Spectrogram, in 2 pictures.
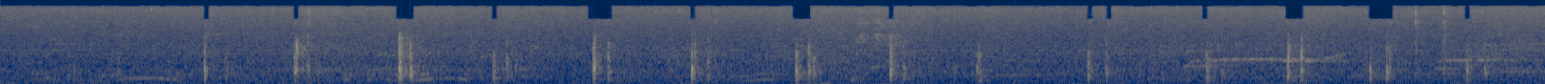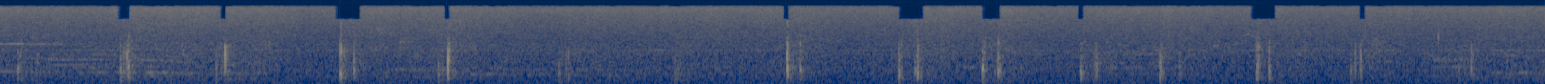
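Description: Footsteps tap on stone steps outdoors.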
